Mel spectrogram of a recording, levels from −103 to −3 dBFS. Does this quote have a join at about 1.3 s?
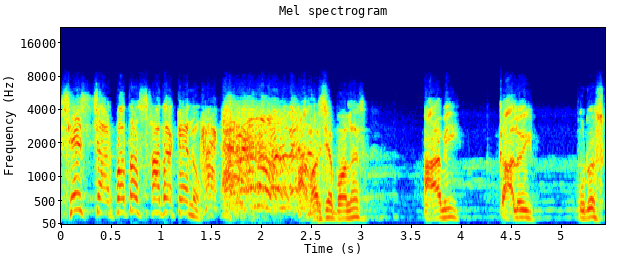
no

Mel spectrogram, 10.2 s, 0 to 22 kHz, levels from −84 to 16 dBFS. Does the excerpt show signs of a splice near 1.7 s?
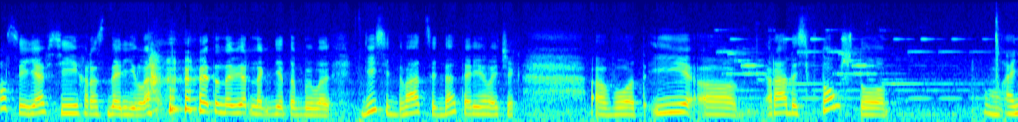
no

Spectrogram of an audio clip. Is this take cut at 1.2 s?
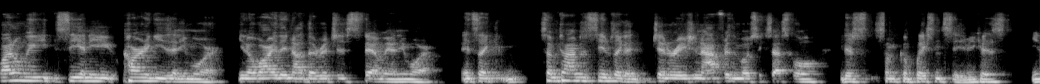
yes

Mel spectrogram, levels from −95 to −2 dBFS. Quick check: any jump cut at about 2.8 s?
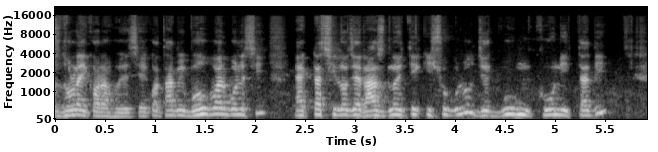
no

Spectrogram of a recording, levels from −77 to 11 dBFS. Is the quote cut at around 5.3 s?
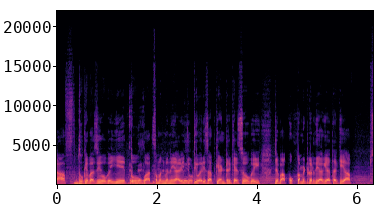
no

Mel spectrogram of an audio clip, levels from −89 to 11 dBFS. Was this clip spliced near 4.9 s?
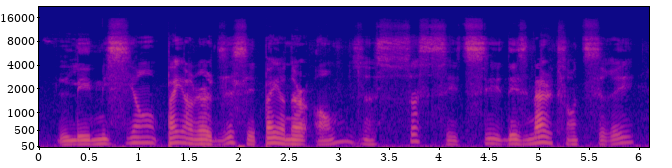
yes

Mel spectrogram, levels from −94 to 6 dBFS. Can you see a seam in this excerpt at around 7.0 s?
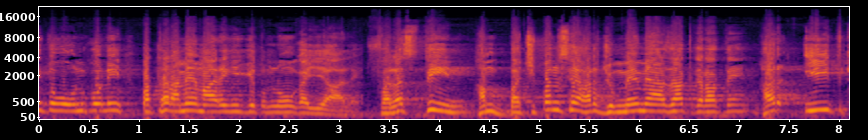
yes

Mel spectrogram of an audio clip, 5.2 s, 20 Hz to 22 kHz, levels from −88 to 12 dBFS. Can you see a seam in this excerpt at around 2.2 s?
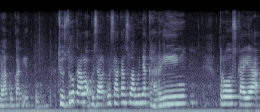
no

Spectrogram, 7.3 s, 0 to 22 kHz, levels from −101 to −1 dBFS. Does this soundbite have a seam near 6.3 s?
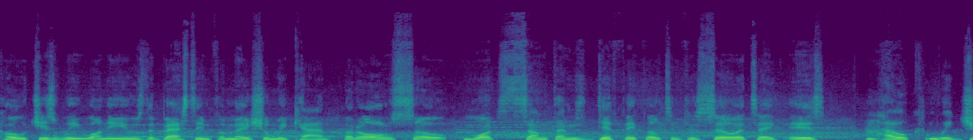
yes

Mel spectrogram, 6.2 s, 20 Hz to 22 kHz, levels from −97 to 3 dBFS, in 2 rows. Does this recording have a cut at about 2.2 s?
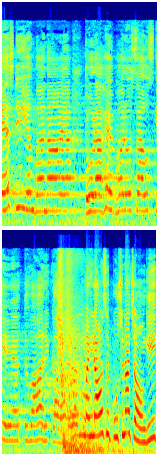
no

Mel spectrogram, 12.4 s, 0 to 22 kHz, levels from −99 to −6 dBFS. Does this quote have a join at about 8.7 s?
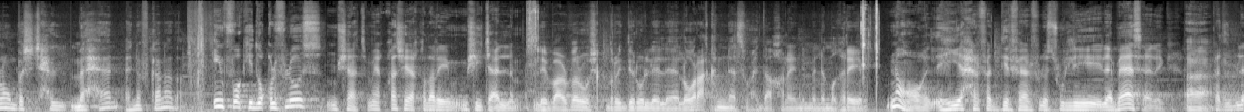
yes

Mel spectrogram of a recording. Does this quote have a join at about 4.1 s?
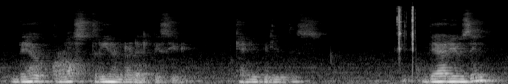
yes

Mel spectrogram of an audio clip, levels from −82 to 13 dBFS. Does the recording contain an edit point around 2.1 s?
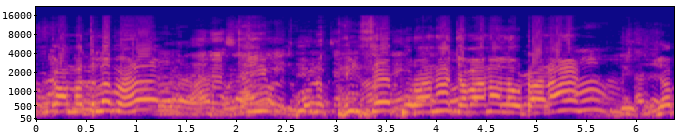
no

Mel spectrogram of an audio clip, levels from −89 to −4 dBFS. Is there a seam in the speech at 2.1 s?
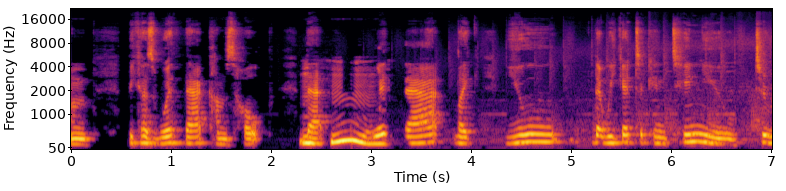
no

